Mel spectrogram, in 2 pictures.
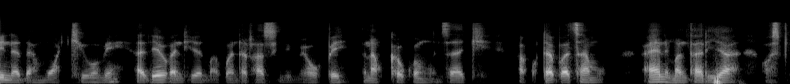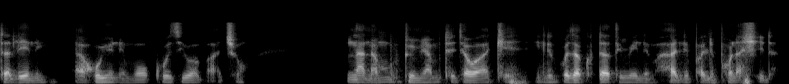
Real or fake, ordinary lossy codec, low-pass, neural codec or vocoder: fake; MP3, 48 kbps; 7.2 kHz; codec, 16 kHz, about 1 kbps, DyCAST, with the encoder's durations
